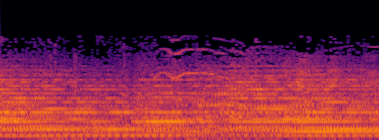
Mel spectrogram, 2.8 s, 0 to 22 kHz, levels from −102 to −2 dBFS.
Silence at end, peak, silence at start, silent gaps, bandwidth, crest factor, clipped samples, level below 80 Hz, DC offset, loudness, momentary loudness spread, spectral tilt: 0 s; -16 dBFS; 0 s; none; 7.6 kHz; 14 dB; under 0.1%; -54 dBFS; under 0.1%; -30 LUFS; 4 LU; -5 dB/octave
